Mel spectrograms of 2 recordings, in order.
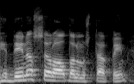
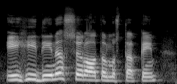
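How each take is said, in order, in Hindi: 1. "h" बंद है, उसके बाद कोई स्वर नहीं। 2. "h" के बाद छोटा "i" स्वर है। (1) "जज्म को ही पढ़ते हैं" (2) "इसको मकसूर बना दे ... ये गलती है"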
